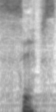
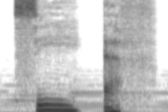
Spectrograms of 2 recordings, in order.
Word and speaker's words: Sif: The goddess Sif's name in Old Norse is pronounced Cf, Sif, though it is often anglicized to Sif, Sif.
